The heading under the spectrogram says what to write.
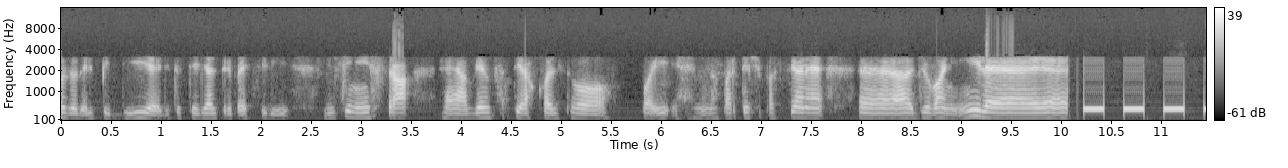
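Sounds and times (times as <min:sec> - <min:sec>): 
speech: 0:00.0 - 0:10.2
telephone touch-tone dialing beeps while redialing a dropped line: 0:10.2 - 0:11.4.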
